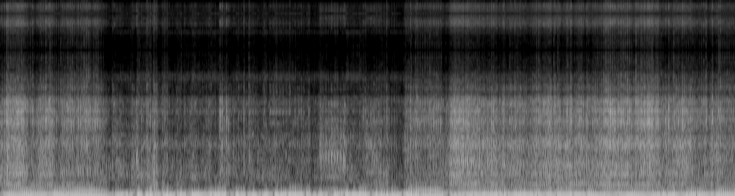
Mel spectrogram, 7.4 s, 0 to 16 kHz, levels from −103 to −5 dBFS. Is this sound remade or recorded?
remade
